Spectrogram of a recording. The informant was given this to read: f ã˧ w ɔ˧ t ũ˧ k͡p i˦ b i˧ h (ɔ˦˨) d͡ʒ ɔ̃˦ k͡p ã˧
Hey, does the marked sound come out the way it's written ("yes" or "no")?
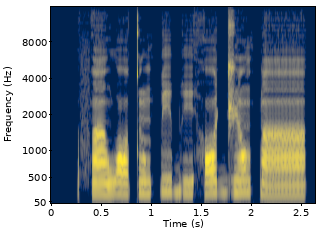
no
